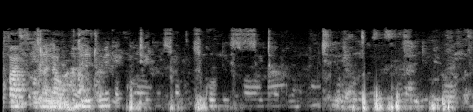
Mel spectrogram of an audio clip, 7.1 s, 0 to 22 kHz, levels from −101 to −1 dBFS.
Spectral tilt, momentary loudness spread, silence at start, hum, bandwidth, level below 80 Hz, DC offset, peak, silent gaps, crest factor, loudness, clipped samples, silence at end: -7 dB/octave; 21 LU; 0.05 s; none; 7.8 kHz; -48 dBFS; under 0.1%; -2 dBFS; none; 18 dB; -18 LUFS; under 0.1%; 0 s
